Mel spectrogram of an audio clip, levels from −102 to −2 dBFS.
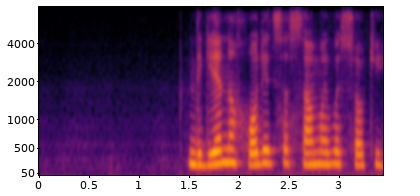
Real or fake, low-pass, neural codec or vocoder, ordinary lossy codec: fake; 7.2 kHz; codec, 16 kHz, 0.5 kbps, FunCodec, trained on LibriTTS, 25 frames a second; Opus, 24 kbps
